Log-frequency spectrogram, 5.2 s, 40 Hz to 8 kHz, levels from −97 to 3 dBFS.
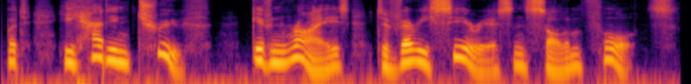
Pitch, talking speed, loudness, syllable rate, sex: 145 Hz, 150 wpm, -18 LUFS, 3.9 syllables/s, male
